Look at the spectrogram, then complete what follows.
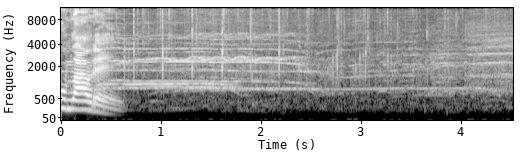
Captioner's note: audience cheers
